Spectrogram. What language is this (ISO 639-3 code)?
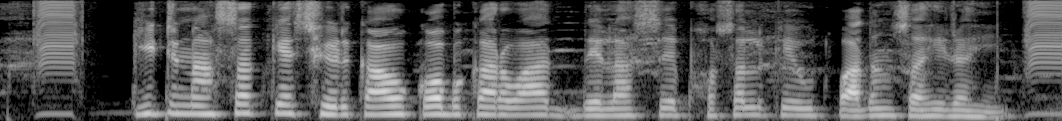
bho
